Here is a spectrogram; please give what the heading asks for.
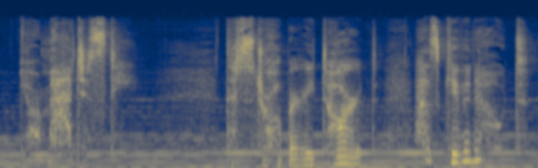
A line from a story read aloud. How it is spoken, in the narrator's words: the chief cook, looking rather pale and worried, whispered in her ear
